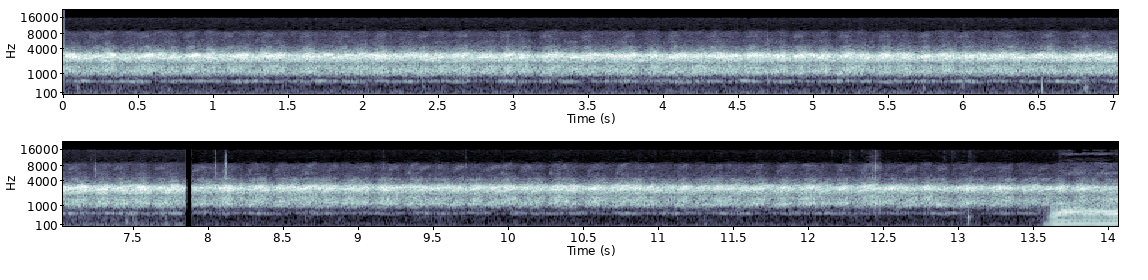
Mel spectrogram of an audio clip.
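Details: Massed frogs calling near a freshly harrowed rice paddy in summer, called noisy and blamed for sleepless nights. A steady, grating trill runs throughout without a break. A brief human voice is heard at the very end.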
